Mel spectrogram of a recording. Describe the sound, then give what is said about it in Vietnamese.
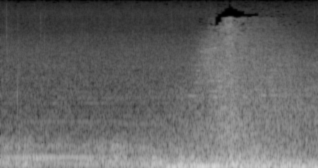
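Steady light, drizzling rain hisses outside, joined partway through by a deep rumble that swells and lingers, like thunder rolling under the downpour. No one speaks. “Hôm nay do quá mệt mỏi và căng thẳng, vừa nằm xuống giường nệm êm ái, cộng với tiếng mưa rả rích mát mẻ bên ngoài, Vui dần chìm vào giấc ngủ.”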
